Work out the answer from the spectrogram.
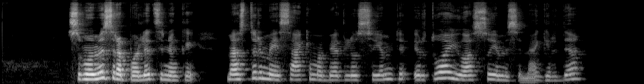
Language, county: Lithuanian, Vilnius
